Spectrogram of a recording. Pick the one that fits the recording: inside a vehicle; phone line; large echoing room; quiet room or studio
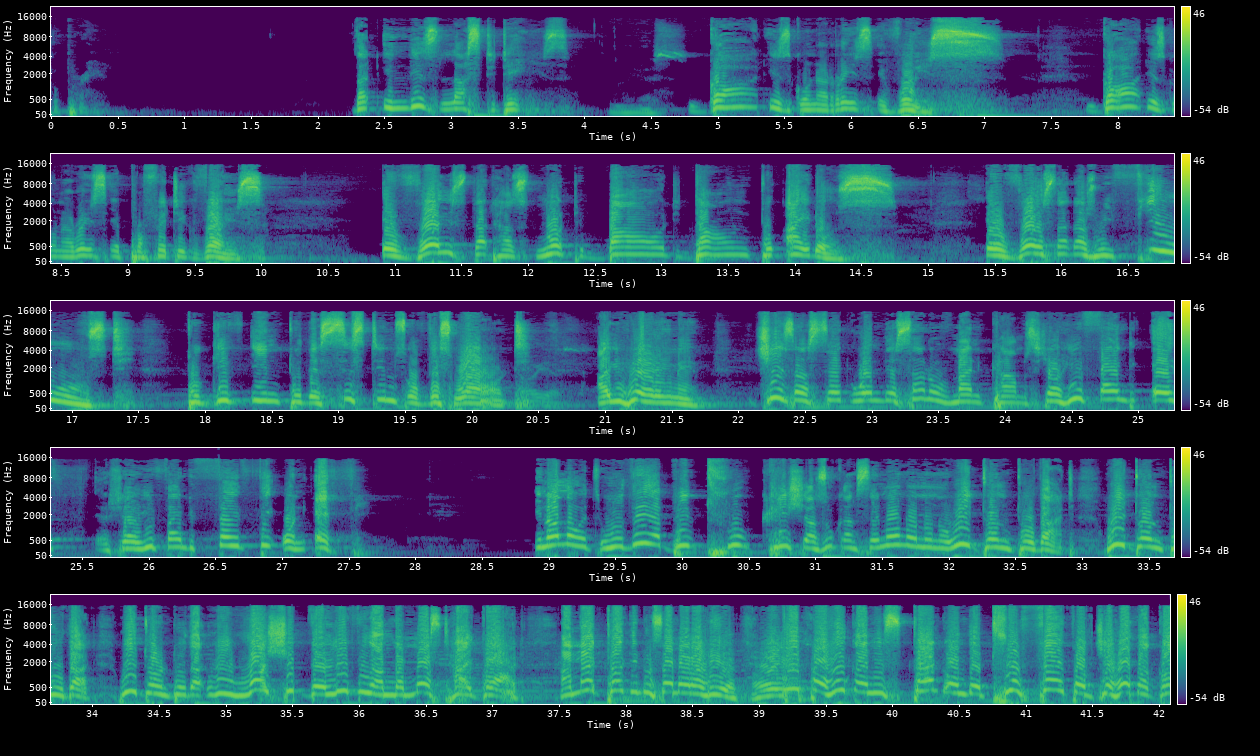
large echoing room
